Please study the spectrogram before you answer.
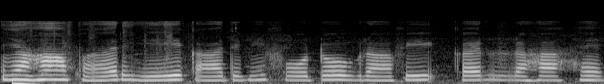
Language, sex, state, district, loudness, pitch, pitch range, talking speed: Hindi, female, Uttar Pradesh, Hamirpur, -17 LUFS, 200 Hz, 190-210 Hz, 80 wpm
